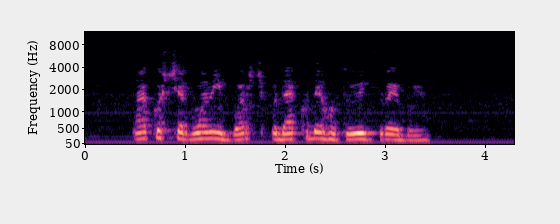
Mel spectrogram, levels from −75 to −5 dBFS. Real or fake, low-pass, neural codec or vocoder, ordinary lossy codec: real; 7.2 kHz; none; MP3, 96 kbps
